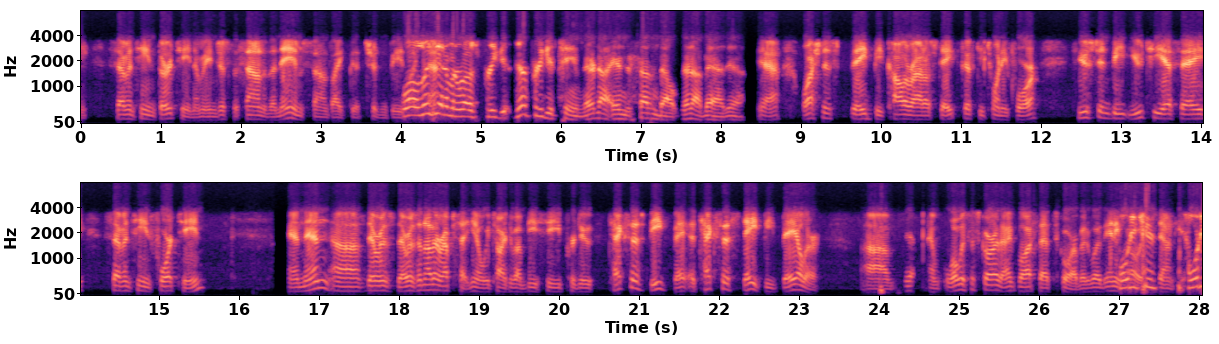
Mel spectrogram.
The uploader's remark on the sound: take your live calls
